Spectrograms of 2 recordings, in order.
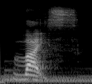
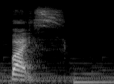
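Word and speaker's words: weiß: Black means and make sure you are pronouncing the correctly. Exactly. White means vice. Vice.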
